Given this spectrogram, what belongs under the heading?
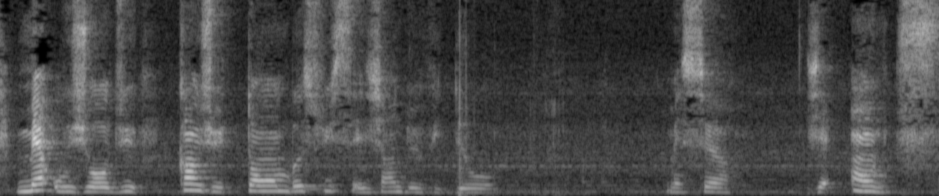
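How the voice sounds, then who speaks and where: A woman speaks at a very slow pace with long, frequent pauses. Her somewhat breathy voice sits at medium pitch with ordinary pitch variation. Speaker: social media personality. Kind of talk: motivational talk to followers. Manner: animated, mixes French and English.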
